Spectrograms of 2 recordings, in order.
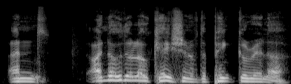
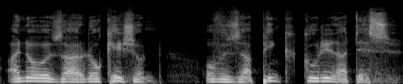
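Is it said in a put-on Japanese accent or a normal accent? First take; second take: normal accent; Japanese accent. First: It is said in a normal English accent. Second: It is said in a put-on Japanese accent.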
